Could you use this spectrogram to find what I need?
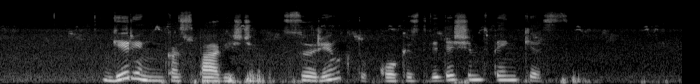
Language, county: Lithuanian, Marijampolė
